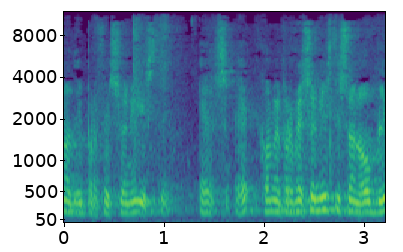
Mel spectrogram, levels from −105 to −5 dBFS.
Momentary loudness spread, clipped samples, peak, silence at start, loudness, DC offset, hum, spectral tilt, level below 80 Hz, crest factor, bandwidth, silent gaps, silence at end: 10 LU; under 0.1%; -14 dBFS; 0 s; -31 LUFS; under 0.1%; none; -4.5 dB/octave; -76 dBFS; 16 dB; 12 kHz; none; 0 s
